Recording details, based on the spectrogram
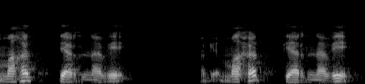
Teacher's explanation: this mahati arnave, e plus a becomes ya, so it has become mahatyarnave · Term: Sandhi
